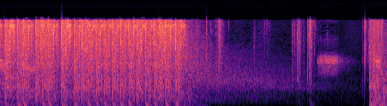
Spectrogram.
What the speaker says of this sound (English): trying to shoot this top part of the wall right now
